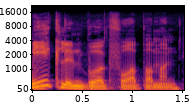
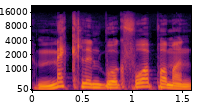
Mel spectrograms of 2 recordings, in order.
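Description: First: „Mecklenburg-Vorpommern“ mit gedehntem e wie „Meeklenburg“; langes e. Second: „Mecklenburg-Vorpommern“ mit kurzem, offenem ersten e; kurzes e. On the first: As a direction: dehn das erste e in „Mecklenburg-Vorpommern“ wie in See. (langes, geschlossenes e in „Mecklenburg-Vorpommern“) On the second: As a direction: sag das e in „Mecklenburg-Vorpommern“ wie in Deck. (kurzes e in „Mecklenburg-Vorpommern“, als Gegenbeispiel) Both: Shown as a demonstration. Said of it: "das E wird lang ausgesprochen".

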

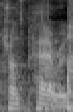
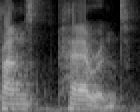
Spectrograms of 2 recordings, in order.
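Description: First: "transparent" run together with a short a, as in parrot; "transparent" as the ordinary adjective, short middle vowel. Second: Very slow "transparent", second half like parent. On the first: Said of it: "pronounced transparent". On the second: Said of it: "it's meant to be". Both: Shown as a demonstration.

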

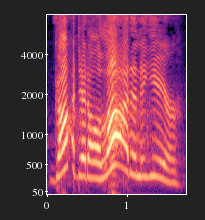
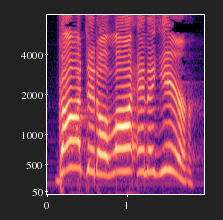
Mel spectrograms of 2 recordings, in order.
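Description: First: Said in the usual way. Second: "God did a lot in a year" slower, stress on "God"; emphatic repeat. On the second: Shown as a demonstration. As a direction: lean on "God", slow the whole phrase.

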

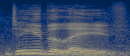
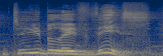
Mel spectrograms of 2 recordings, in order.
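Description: First: Said in the usual way. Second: "Do you believe this" with the weight landing on "this"; stress on this. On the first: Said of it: "the critical question isn't". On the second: Shown as a demonstration. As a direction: lean hard on "this" to single it out.

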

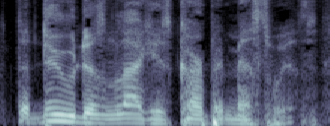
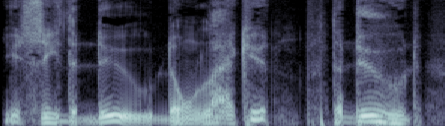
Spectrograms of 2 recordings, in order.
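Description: First: Lightly voiced lower, laid-back Dude; a lazy, lightly done Big Lebowski voice; bad Dude impression. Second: A hint of The Dude, lower and slow; half-hearted lazy Dude voice; bad Dude impression. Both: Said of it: "It's a very bad impression".

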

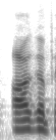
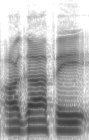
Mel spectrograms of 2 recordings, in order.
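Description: First: "agape" stressed up front, AH-guh-pay; first pronunciation of agape. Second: "agape" stressed mid-word, ah-GAH-pay; second pronunciation of agape. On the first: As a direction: hit the first syllable of "agape". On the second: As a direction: hit the middle syllable of "agape". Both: Shown as a demonstration. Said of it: "agape or agape".

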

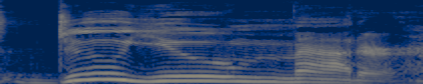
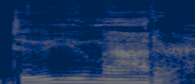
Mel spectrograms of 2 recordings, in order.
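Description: First: Slow, drawn-out question, each word weighed; slow searching question. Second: Much softer, hushed and inward; soft repeated question. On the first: Pastor slowly asks the congregation a weighty question. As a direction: ask slowly and let it hang. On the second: Pastor quietly asks the congregation again whether they matter. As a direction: ask it again almost under your breath. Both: Real, not acted.

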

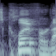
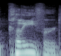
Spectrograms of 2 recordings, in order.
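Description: First: Said in the usual way. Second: "Cleaford" with a long ee in the first syllable; nickname pronunciation. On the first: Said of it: "his name's Clifford". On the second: Shown as a demonstration. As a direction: say "Cleaford" to start like "clee". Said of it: "I do call him Cleaford".

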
